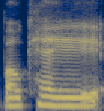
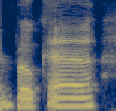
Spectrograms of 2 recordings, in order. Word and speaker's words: bokeh: really like the that bouquet lighting effect or bokeh I've heard it pronounced both ways I like bouquet for better it sounds fun so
